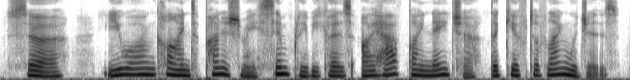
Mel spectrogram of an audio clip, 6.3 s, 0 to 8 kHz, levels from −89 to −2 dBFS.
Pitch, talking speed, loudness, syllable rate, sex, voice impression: 195 Hz, 160 wpm, -16 LUFS, 4.9 syllables/s, female, feminine, adult-like, calm, slightly reassuring, elegant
